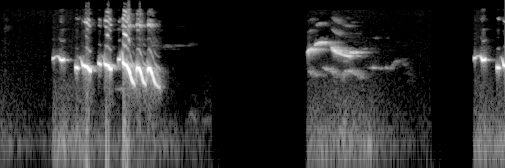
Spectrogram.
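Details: Calling a rival, a Black-naped oriole gives a loud chirping phrase closing with three rapid downslurred notes, a softer high squeaky note later, then the phrase starting again.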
